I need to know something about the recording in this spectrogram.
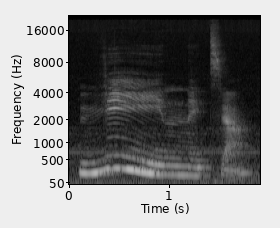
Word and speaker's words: Вінниця: поставимо наголос цих словах Вінниця наголос на і Запоріжжя наголос на і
